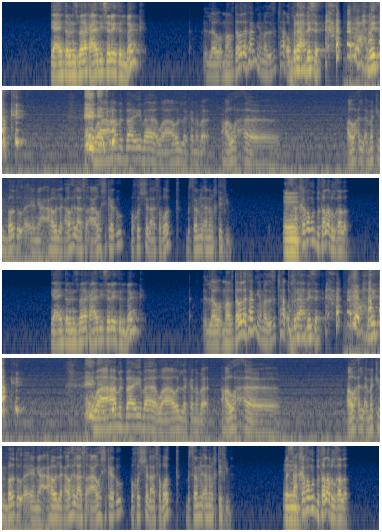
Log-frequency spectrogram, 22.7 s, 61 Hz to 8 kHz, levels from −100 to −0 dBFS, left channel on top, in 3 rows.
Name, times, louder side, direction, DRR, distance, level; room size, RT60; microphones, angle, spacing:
voice 1, 1.0-2.8 5.7-7.5 7.8-7.9 9.2-9.9 20.7-21.1, left 7 dB, 75° left, 0.3 m, -23 dB
voice 2, 4.0-5.9 7.0-7.6 8.9-13.1 14.5-18.5 18.8-19.7 20.8-22.0, right 5 dB, 40° right, 0.4 m, -27 dB
sound 1, 6.8-16.3, equal, ahead, 1.1 m, -45 dB
2.7 x 2.3 x 3.1 m
head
